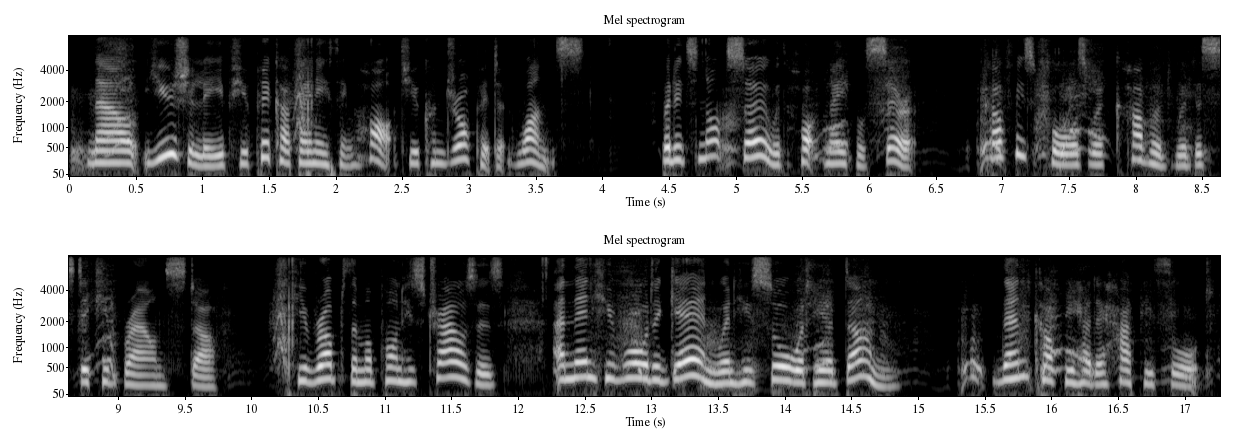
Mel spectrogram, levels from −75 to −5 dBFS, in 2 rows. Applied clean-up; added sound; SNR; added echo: neural mask model RNNoise.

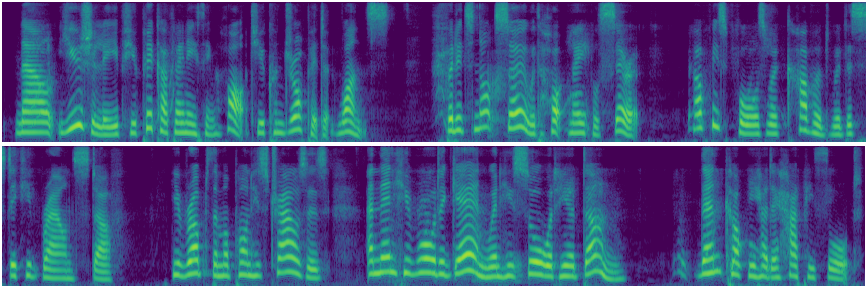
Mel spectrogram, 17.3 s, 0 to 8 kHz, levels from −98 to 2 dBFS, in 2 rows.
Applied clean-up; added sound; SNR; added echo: neural mask model DeepFilterNet 3.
